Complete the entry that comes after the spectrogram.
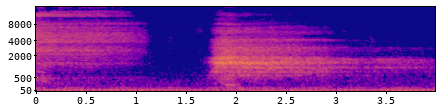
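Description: A single slow breath drawn in, soft and close in a quiet, calm healing session, swelling gently and then fading with no talking.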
